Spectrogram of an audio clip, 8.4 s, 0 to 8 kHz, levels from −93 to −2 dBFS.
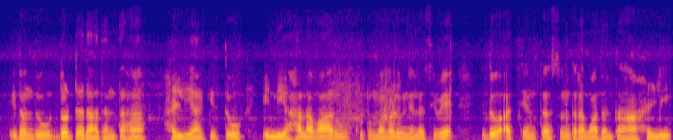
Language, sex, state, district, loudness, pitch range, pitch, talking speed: Kannada, male, Karnataka, Shimoga, -20 LUFS, 110-120 Hz, 115 Hz, 85 wpm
